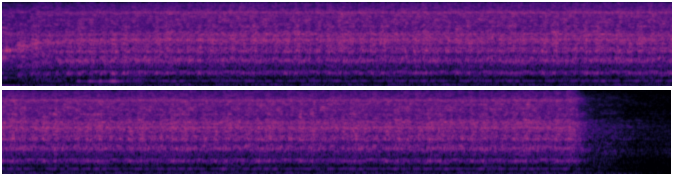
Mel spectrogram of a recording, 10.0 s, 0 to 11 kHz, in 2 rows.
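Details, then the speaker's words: Big-block Camaro during a Killshot II throttle body and Command Center 2 fuel system install, initial startup with no fuel delivered yet: steady fast whirring crank at about three turns a second with no firing, then stops; dry crank, owner wary of overheating the starter. "but I don't have any fuel just yet so I'll keep on cranking I just don't want to smoke the starter and then ruin the surprise when we start this up here soon"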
